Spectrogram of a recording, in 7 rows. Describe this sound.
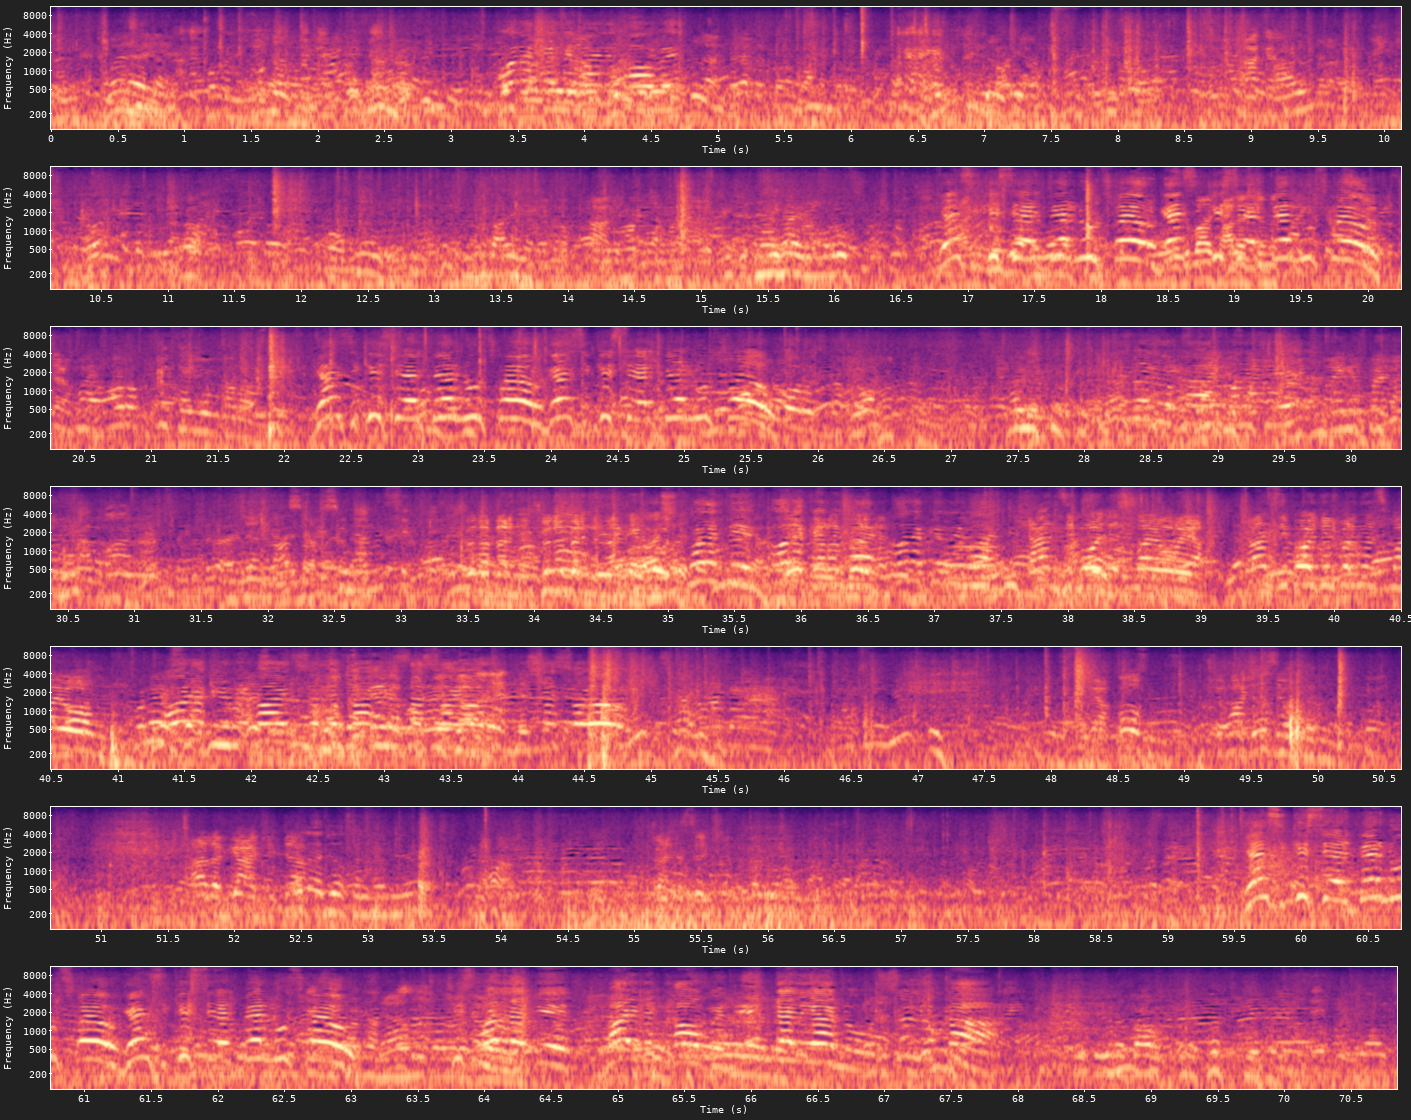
weekly market [2]
The weekly market in Leipzig at the Sportforum. You can buy a lot of very cheap fruits and vegetables. A nice mixture of different cultures and people. You can hear mostly german and arabic speaking people, screaming, singing, talking ...
The loudest barker sell the most? Hm.
street, arabic, pitchman, melee, people, jam, barker, market, crowd, talking, screaming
